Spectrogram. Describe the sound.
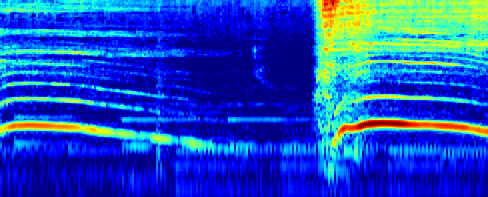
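A storyteller's voice imitates a powerful gust of blown breath that opens a city gate: a long, falling, moaning whoo, then a louder, breathy rush of air rising into another sustained howl.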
